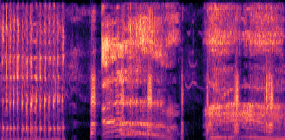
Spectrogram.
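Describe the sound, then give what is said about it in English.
A voice imitates a pig's snoring with a few loud, rough snorts and drawn-out grunting breaths, with short pauses between them. “Your piggy snores.”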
